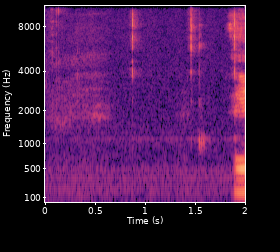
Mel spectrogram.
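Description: A few faint, sharp clicks over quiet room tone, then a man's voice begins at the very end.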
